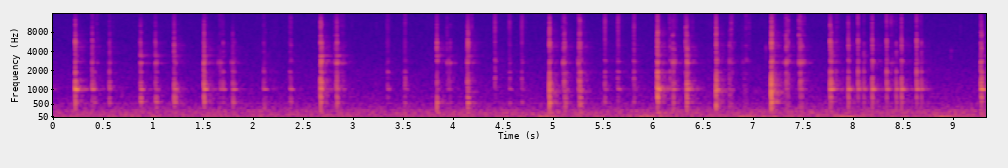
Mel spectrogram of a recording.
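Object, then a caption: Bamboo cutting board. Fingernails tap and scratch a small solid bamboo cutting board resting on a lap. The result is a quiet, irregular series of sharp, dry clicks, each carrying a brief woody ring around 1 kHz, with faint scratchy texture between the taps.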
